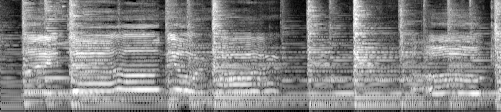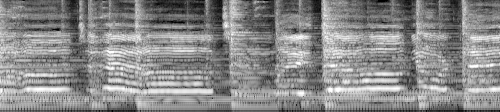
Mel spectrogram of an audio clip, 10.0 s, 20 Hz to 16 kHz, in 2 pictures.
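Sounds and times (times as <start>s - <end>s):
woman singing: 0.0s - 3.1s, 3.8s - 10.0s
strummed acoustic guitar: 0.0s - 10.0s.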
